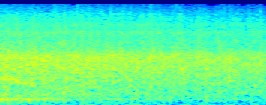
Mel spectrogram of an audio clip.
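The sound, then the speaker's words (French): The choir Perpetuum Jezreel creates a steady, dense patter of rain using only hands and feet, a continuous hiss of rapid taps and rubs that sounds convincingly like rainfall, even throughout. “Eh ben non, figurez-vous, il pleut pas. C'est la chorale Perpetuum Jezreel qui fait ça. Rien qu'avec les mains et les pieds.”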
